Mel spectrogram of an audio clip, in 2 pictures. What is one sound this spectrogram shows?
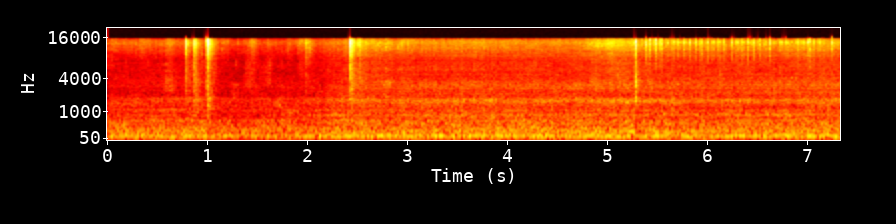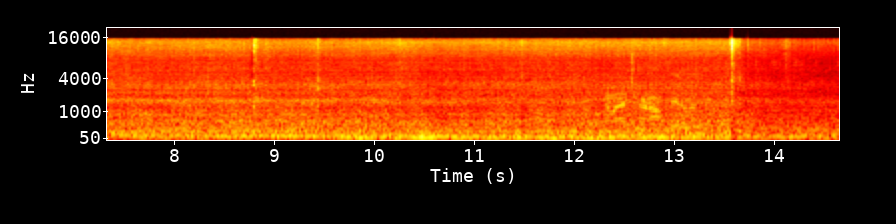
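An igniter clicks sharply a few times.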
